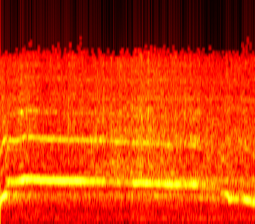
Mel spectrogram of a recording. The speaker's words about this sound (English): Man, that wind is really howling. That isn't the wind, Pat. Those are wolves.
